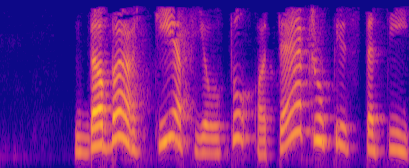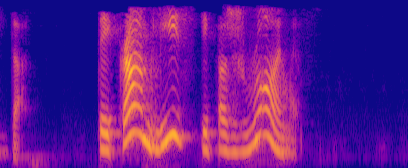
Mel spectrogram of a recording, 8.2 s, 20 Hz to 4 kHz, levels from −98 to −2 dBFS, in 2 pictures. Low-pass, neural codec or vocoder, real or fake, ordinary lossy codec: 3.6 kHz; codec, 24 kHz, 0.9 kbps, WavTokenizer, small release; fake; MP3, 24 kbps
